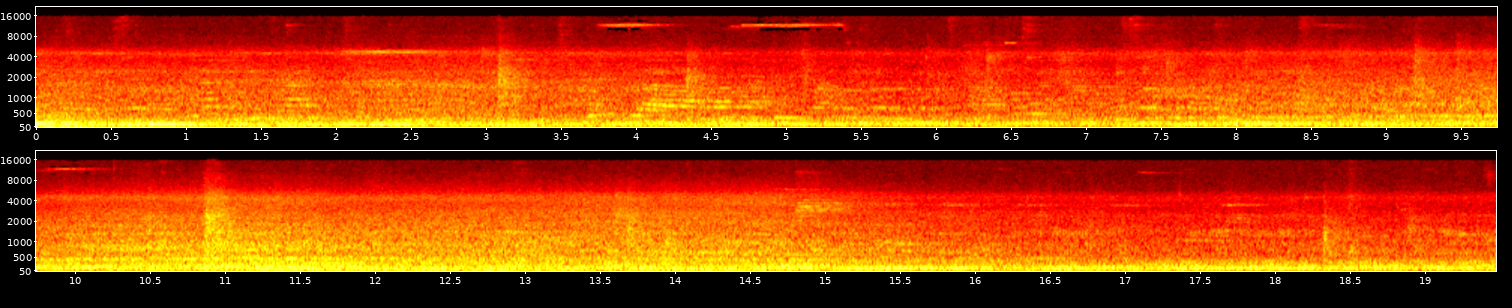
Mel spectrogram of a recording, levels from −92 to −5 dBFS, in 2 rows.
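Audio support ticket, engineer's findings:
Skip ahead at 5.37 to 5.39 s. Playback jumps forward with no fill and no audible gap. Roughly 0.4 s of audio missing. Two sides of the cut are butted together. Probable component: jitter buffer. Mechanism: buffer overflowed with later audio already queued. Oldest stretch discarded to catch up. Delay shortened by about the same 0.4 s. Single event.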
